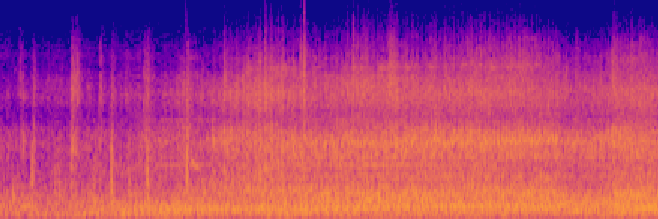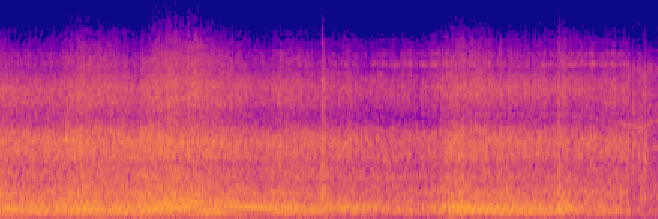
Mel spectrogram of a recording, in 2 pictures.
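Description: Car engines running hard at speed, their pitch rising and falling as they rev, as in a road chase.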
